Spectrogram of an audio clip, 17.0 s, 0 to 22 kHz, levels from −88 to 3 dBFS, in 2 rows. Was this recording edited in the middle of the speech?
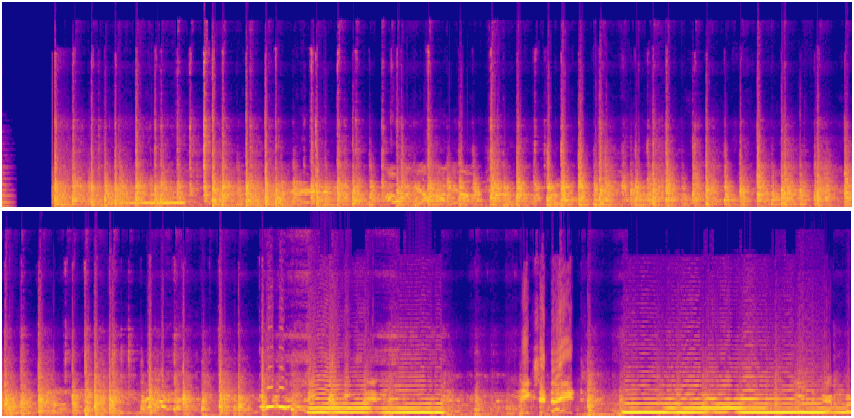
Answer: no; 0 cuts

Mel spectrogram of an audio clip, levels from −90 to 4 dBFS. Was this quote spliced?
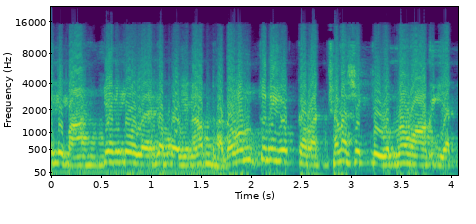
no; 0 cuts

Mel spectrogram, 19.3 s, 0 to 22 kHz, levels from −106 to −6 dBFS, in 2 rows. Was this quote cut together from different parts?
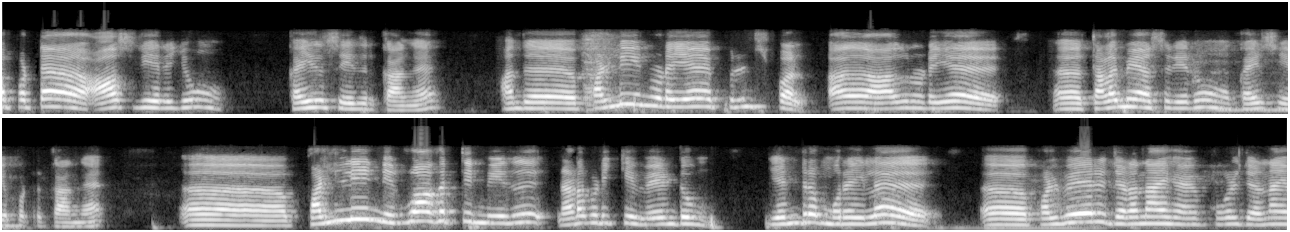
no; 0 cuts

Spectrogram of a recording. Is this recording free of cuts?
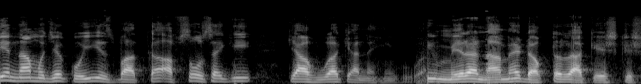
no; 1 cut; at 4.3 s

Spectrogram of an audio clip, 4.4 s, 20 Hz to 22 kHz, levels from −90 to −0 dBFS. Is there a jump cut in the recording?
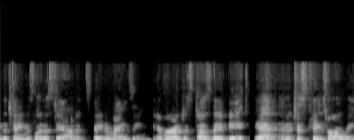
no; 0 cuts

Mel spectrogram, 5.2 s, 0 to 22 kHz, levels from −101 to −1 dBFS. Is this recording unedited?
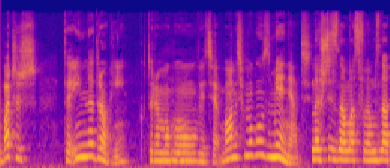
no; 1 cut; at 4.1 s

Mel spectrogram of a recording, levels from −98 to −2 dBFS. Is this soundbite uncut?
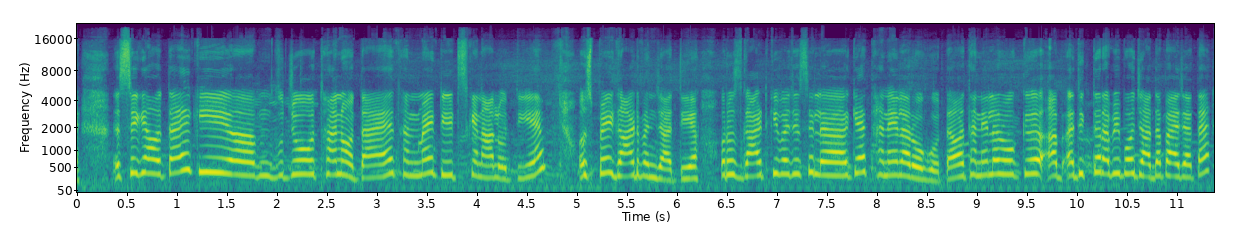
yes; 0 cuts

